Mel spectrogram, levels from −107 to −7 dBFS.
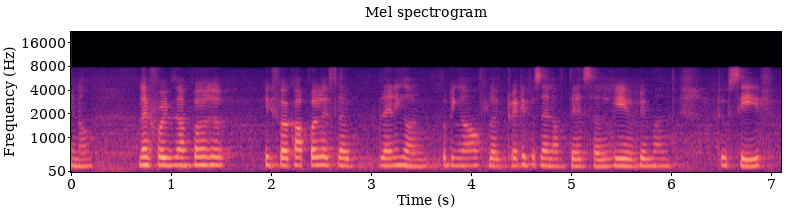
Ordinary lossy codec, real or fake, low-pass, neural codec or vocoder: none; fake; none; codec, 16 kHz, 0.7 kbps, FocalCodec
